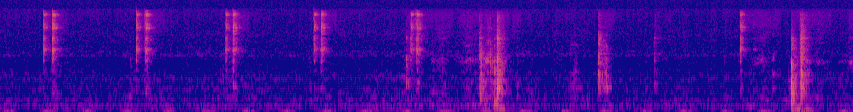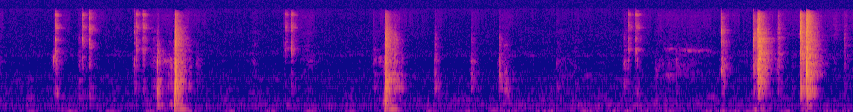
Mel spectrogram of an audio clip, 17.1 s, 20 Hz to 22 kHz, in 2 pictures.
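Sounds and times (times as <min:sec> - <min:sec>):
faint steady hum: 0:00.0 - 0:17.0
mouse and keyboard clicks: 0:09.1 - 0:10.5, 0:12.3 - 0:12.6, 0:15.7 - 0:16.8.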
